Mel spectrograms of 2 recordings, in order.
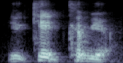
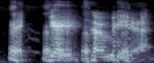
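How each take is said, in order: First: Said in the usual way. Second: Higher, laughing gruff-old-man imitation; a chuckling, raised mock of the old man; mimicking an old man. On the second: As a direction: send up the old guy calling him kid. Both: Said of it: "an older man".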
